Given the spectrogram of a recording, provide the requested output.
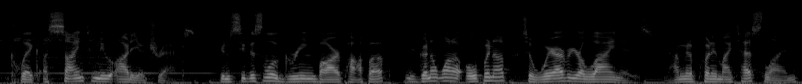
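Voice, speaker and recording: A man giving an informal, offhand software tutorial with slangy asides. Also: mid-range voice. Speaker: tutorial host. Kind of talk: casual software tutorial narration.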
